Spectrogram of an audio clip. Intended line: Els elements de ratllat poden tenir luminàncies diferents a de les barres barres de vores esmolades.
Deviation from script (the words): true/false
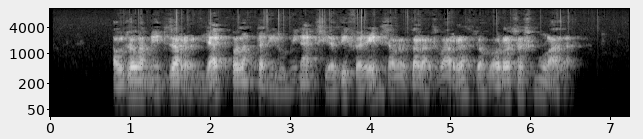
true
